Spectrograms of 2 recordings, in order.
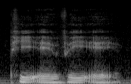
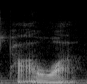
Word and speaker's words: Pava: Buddha reached the town named Pava, P-A-V-A, Pava, or in Burmese pronunciation is Pawa.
